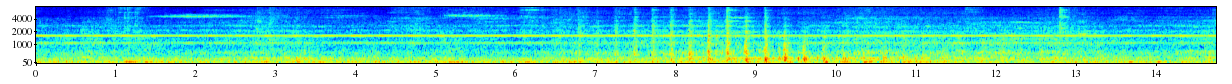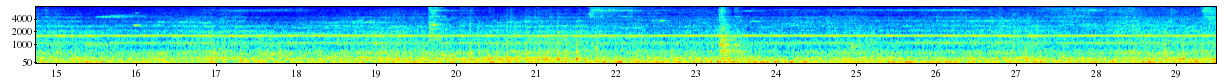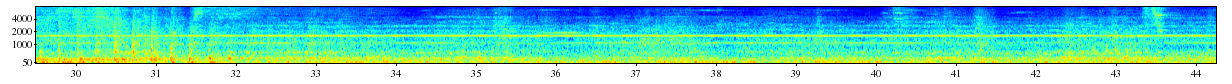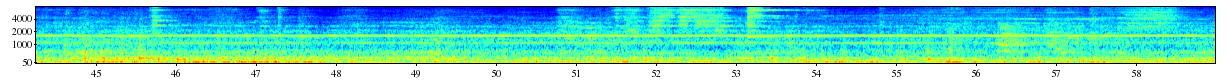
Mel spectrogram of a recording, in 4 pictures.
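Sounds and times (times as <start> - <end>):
train wheels rumbling on rail: 0.0 - 58.9
high-pitched wheel squeal: 1.0 - 6.5.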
